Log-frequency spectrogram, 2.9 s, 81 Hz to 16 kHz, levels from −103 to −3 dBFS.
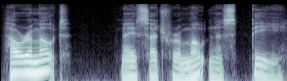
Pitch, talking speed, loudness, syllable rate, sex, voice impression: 110 Hz, 125 wpm, -18 LUFS, 5.0 syllables/s, male, masculine, adult-like, relaxed, slightly weak, slightly dark, muffled, raspy, sincere, calm, kind, modest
